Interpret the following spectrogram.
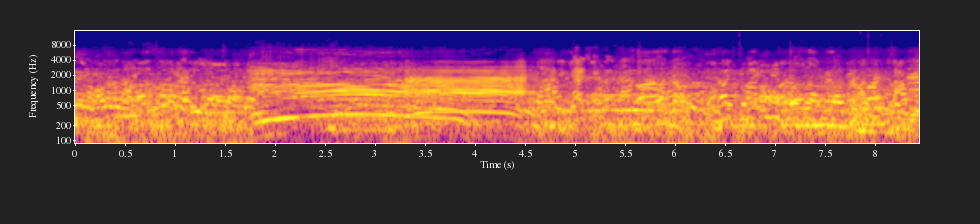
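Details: Cattle at Raniganj market in Dinajpur, Bangladesh, a livestock market where Friesian and crossbred bull calves are sold, recorded on 2 May 2024, a Thursday; two overlapping drawn-out moos with arching harmonics amid a constant crowd murmur.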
